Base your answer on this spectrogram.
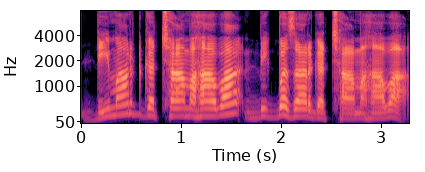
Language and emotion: Sanskrit, neutral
